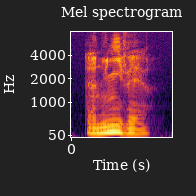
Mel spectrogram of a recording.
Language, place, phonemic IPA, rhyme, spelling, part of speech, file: French, Paris, /y.ni.vɛʁ/, -ɛʁ, univers, noun, Fr-univers.ogg
- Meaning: universe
